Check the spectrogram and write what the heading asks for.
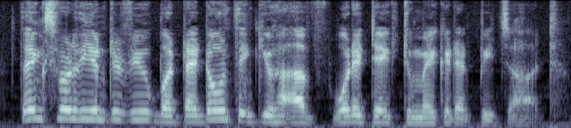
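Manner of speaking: rough imitation of an Indian accent. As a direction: quote the manager in a put-on Indian accent. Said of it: "my horrible racist Indian accent".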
